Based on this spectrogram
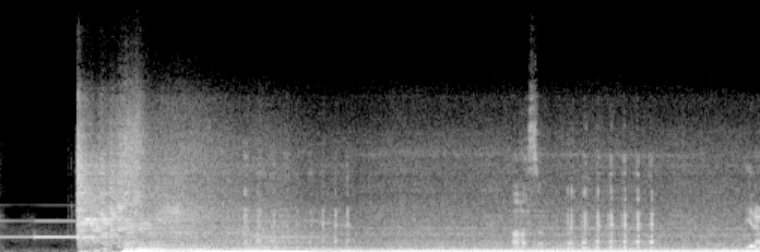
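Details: Truck after fuel pump replacement (had died on the road from fuel starvation): after a short crank the engine fires and settles into a steady, even rumble with no misses; starts and runs fine.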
